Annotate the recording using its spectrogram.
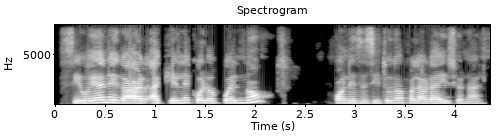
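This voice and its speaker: A woman's voice: medium pitch, steady tone, a little fast, no echo. A woman teaching an English grammar lesson in a classroom. She keeps checking in with her students and asks them questions.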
